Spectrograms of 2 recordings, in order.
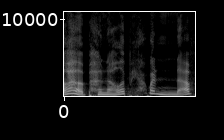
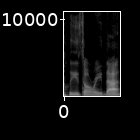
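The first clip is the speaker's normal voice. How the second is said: put-on pleading tone, lower pitch; 5 semitones lower than usual. Retelling a plea not to read the paper: imitating her begging. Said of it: "begging him".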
